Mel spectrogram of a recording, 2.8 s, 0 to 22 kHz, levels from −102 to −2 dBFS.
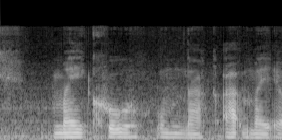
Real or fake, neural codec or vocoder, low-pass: fake; vocoder, 22.05 kHz, 80 mel bands, WaveNeXt; 9.9 kHz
